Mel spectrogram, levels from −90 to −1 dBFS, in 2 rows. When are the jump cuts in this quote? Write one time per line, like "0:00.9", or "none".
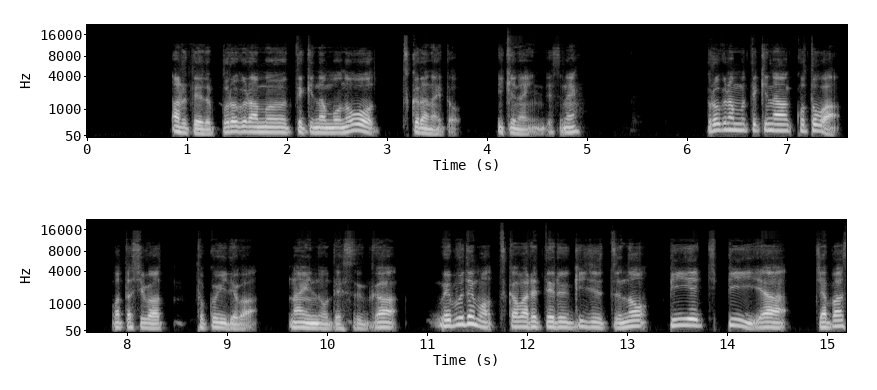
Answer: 0:10.9
0:13.3

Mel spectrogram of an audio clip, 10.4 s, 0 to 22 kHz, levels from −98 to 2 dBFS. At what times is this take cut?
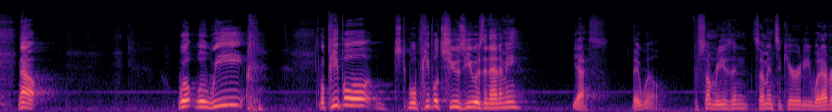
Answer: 0:07.8

